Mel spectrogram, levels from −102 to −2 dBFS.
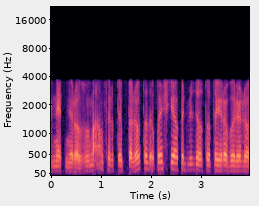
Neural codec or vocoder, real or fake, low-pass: vocoder, 22.05 kHz, 80 mel bands, WaveNeXt; fake; 3.6 kHz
